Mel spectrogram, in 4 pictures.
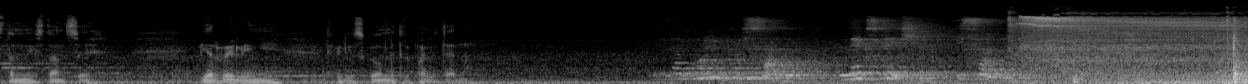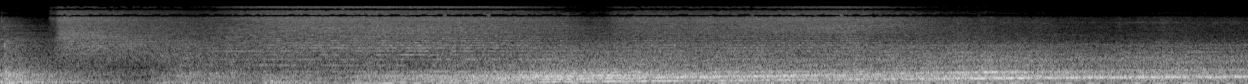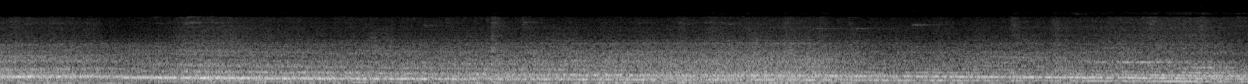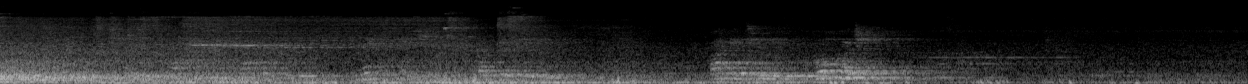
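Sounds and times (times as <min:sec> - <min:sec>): train braking: 0:10.0 - 0:23.1, 0:31.4 - 0:42.8.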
